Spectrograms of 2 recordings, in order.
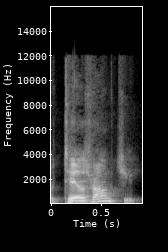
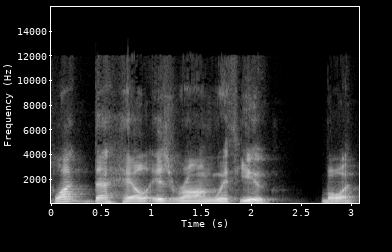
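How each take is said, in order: First: "What the hell's" squashed into "tail's"; run-together Texas phrase. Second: "What the hell is" slow, each word separate; spelled-out translation. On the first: Ranchers asking a kid, "What the hell's" run together Texas-style. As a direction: slur "What the hell's" into one drawled word, like "tail's". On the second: Translating Texan for outsiders, "What the hell is" slowly spelled out. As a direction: space out "What the hell is wrong with you" deliberately. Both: Shown as a demonstration. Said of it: "what that means is".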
